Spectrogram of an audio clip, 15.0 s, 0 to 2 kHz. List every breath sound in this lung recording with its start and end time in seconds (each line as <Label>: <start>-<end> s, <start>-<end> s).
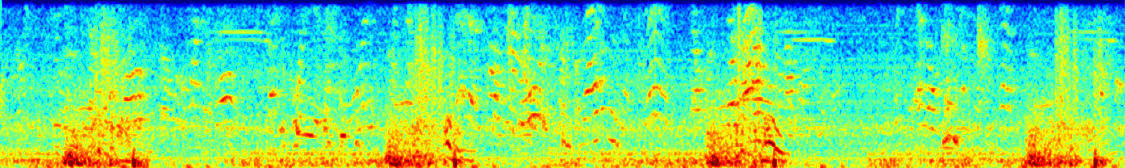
Inhalation: 5.13-5.95 s, 13.69-14.52 s
Exhalation: 10.08-11.64 s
